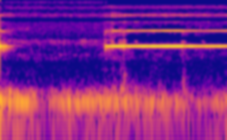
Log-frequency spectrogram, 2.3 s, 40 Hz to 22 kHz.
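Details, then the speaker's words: A homeowner's electrical meter, with probe caps fitted against arc flash, testing a live circuit in a box and reading about 123.6 volts. A thin, high, continuous electronic tone starts about a second in and holds steady as voltage is detected. Voltage detected. "see now I can tell see up in here it wouldn't read there now we're getting close [Music] 123.6mi"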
